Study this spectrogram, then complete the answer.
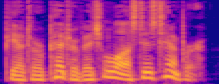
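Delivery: usual speaking voice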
